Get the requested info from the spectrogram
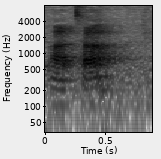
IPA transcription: ɑtɑ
